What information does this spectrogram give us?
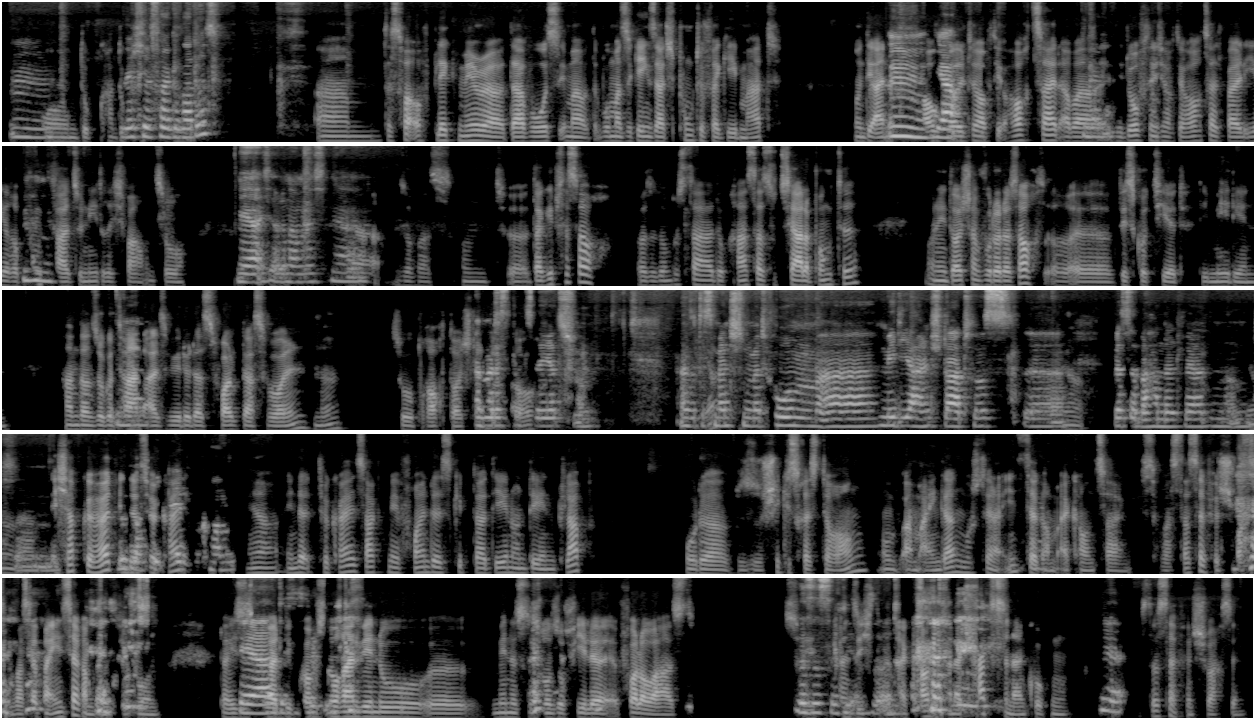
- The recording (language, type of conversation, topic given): German, unstructured, Wie kann Technik dabei helfen, die Probleme der Welt zu lösen?
- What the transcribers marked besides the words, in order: static; other background noise; distorted speech; tapping; chuckle; chuckle; snort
